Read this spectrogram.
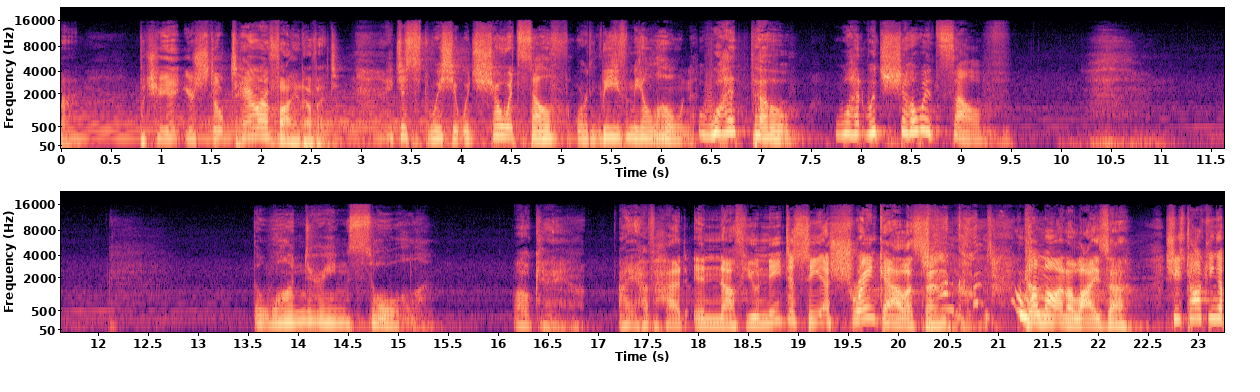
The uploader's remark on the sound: Halloween Live at The El Rey Theatre. Features the performance from our Halloween Live Tour at The El Rey Theatre in Los Angeles, California.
